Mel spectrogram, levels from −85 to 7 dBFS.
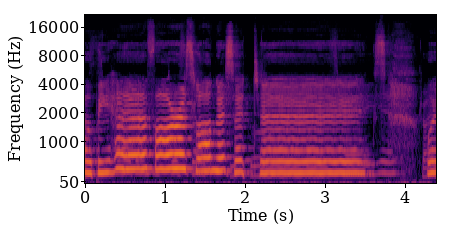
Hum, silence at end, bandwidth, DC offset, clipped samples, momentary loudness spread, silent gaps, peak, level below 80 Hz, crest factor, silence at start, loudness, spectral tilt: none; 0 s; 19 kHz; under 0.1%; under 0.1%; 17 LU; none; -10 dBFS; -62 dBFS; 16 dB; 0 s; -26 LUFS; -2 dB/octave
